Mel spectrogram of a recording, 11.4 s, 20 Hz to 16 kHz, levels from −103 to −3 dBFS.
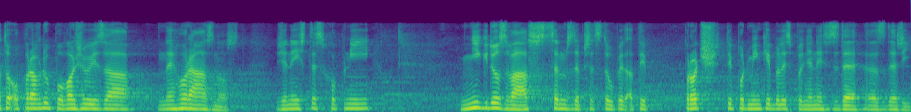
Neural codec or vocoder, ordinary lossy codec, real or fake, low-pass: none; Opus, 64 kbps; real; 7.2 kHz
